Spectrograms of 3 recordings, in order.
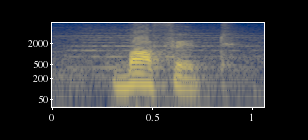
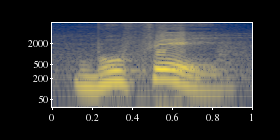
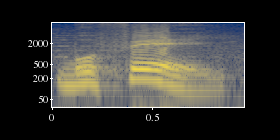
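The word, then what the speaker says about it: buffet: কি হবে বি U double F ই টি বাফেট তাই না না আসলে না এটার সঠিক উচ্চারণ হবে বুফেই বি U double F ই টি তাহলে এটার সঠিক উচ্চারণ কি বুফেই বিউ ইউ ডাবল এফ ইটি এটার সঠিক উচ্চারণ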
